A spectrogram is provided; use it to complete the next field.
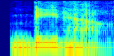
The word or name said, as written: bedehouse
